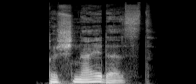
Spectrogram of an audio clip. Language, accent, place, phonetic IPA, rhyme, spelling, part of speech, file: German, Germany, Berlin, [bəˈʃnaɪ̯dəst], -aɪ̯dəst, beschneidest, verb, De-beschneidest.ogg
- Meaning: inflection of beschneiden: 1. second-person singular present 2. second-person singular subjunctive I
